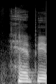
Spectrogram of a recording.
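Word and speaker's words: happy: যেমন এইচ A double P ওয়াই এটা কিন্তু হ্যাপি বানান হ্যাপি হ্যা পি অর্থাৎ এখানে ওয়াইটা রসকারের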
